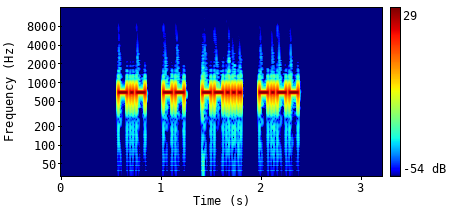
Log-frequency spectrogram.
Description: Morse code, heard as a keyed tone, about 40 wpm, spaced as for 29 wpm, 700 Hz. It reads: KM7Y
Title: USA Call Signs - 4 Characters - 2x Character Spacing - 40wpm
